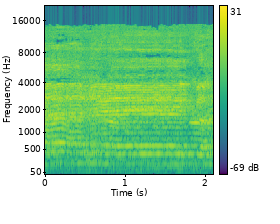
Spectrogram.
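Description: A man's voice chanting an Urdu devotional praise poem (manqabat), drawing out a long held note with no clear words that bends in pitch near the end.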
